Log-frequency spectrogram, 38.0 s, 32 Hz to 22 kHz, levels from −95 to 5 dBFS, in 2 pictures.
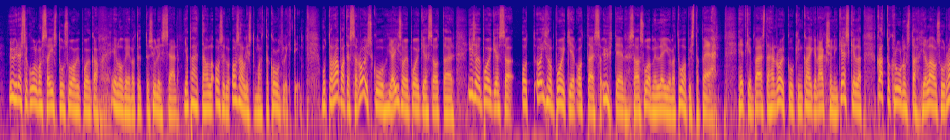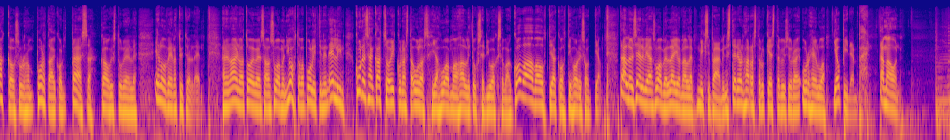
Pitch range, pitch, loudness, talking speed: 125-165 Hz, 140 Hz, -19 LUFS, 130 wpm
